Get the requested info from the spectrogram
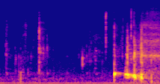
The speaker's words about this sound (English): Tiny water break. We're going to take a water break.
